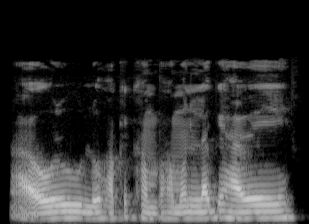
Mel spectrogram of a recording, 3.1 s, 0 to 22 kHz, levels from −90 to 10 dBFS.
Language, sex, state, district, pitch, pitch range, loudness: Chhattisgarhi, male, Chhattisgarh, Sarguja, 110 Hz, 105-120 Hz, -18 LUFS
